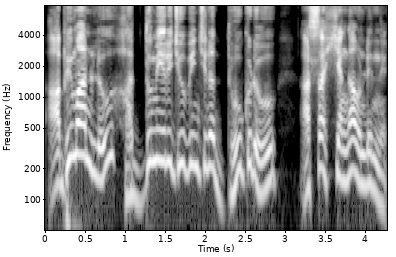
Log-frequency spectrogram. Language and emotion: Telugu, disgusted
